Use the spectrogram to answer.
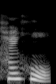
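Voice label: "kaihu", Taiwan Mandarin; bank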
